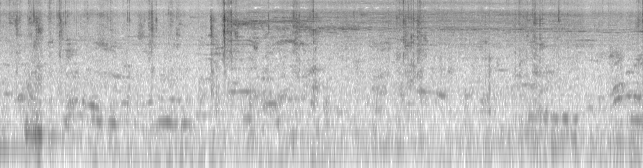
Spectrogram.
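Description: Leaves of a pepper plant rustle as a hand reaches among them.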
